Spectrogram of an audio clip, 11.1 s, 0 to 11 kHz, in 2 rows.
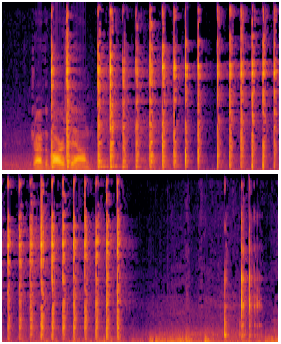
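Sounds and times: rapid hammer blows on metal: 0.9 - 8.0.

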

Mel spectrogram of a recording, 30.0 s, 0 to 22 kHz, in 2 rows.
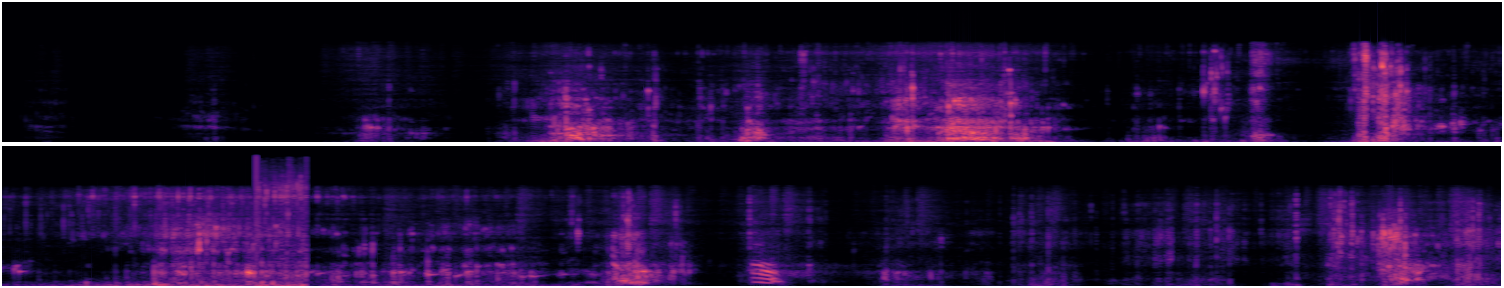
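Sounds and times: muffled underwater gurgling: 5.3 - 10.6.

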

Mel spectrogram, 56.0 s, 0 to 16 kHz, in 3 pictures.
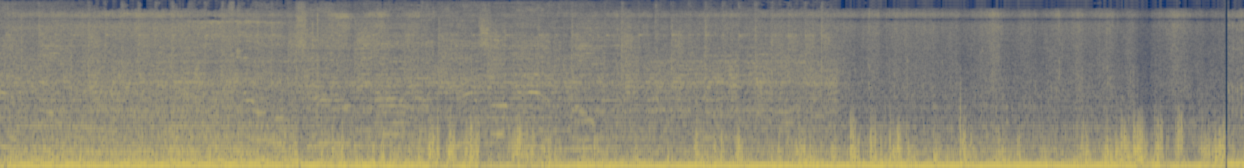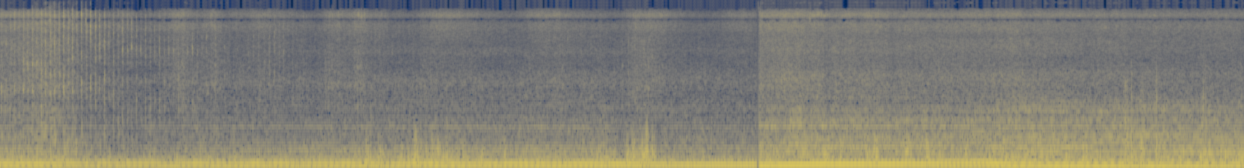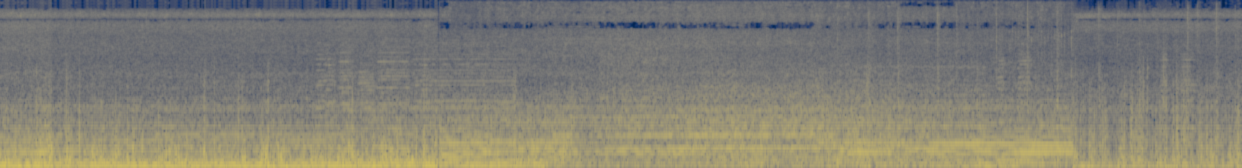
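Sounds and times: motorboat engine droning: 0.0 - 55.9
water rushing past hull: 0.0 - 55.9
wind buffeting microphone: 0.0 - 55.9.

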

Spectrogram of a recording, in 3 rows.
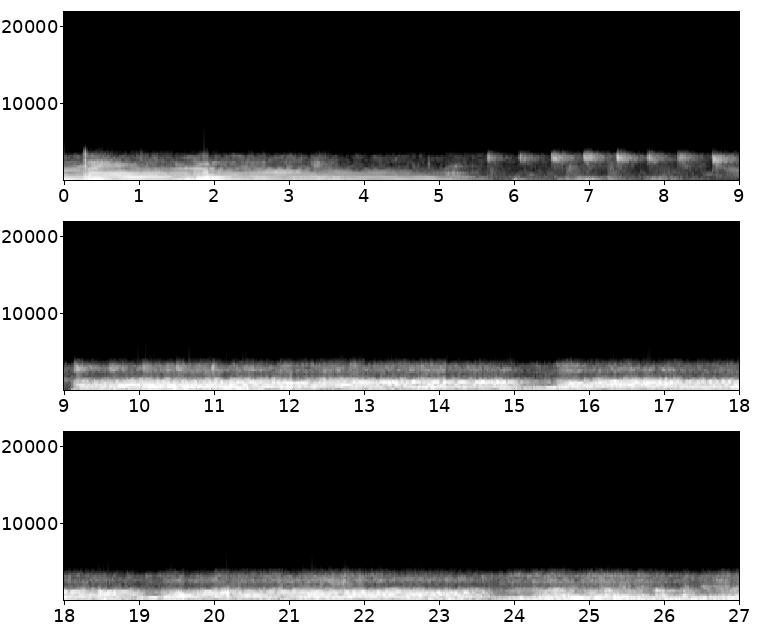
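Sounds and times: choir singing a cappella: 9.0 - 27.0.

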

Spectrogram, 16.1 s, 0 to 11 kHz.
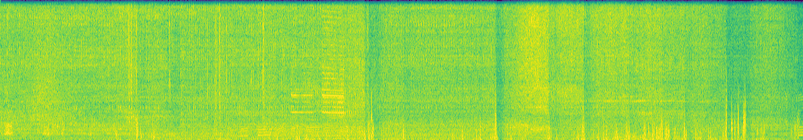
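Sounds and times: vehicle engine rough rumble: 0.0 - 16.0.

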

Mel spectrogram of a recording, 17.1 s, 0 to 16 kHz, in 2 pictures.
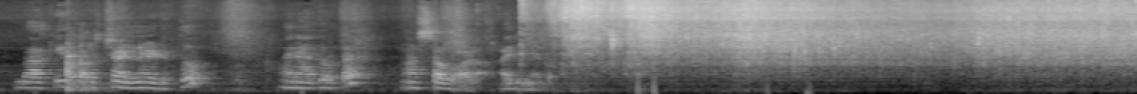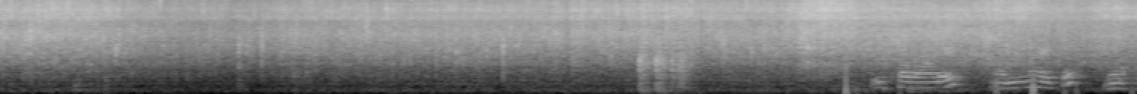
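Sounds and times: onions sizzling in oil: 4.1 - 17.0.

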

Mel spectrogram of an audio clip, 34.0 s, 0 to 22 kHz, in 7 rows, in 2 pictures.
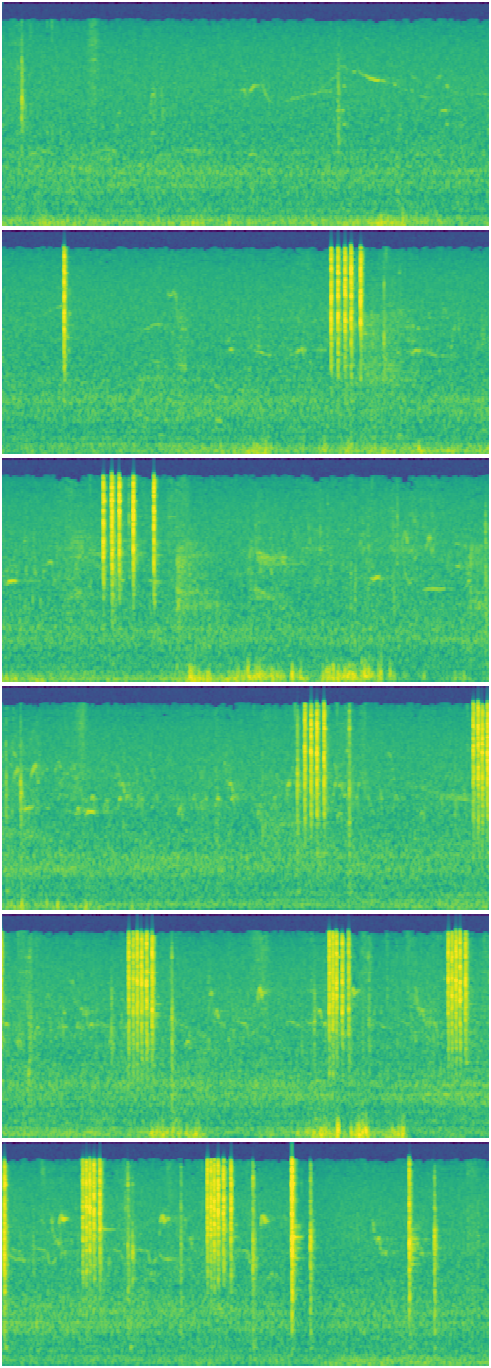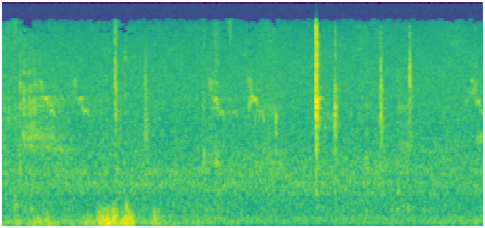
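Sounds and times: socket ratchet clicking: 8.1 - 8.6, 10.7 - 11.4, 17.5 - 18.2, 19.2 - 19.7, 20.6 - 21.3, 22.6 - 23.2, 23.8 - 27.6.

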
